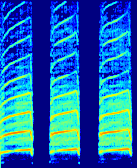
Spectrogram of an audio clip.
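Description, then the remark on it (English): A baby bald eagle calls three times in a steady rhythm, each cry a loud, drawn-out, harsh whistling screech lasting over half a second, with silence between. “It might be a baby, but it is a bald eagle.”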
